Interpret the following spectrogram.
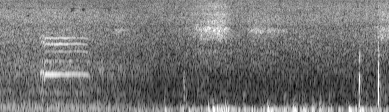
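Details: A homemade recording of a pet cat with its humans: one short, level meow lasting about half a second, rich in overtones. Soft rustling and handling noises follow.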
